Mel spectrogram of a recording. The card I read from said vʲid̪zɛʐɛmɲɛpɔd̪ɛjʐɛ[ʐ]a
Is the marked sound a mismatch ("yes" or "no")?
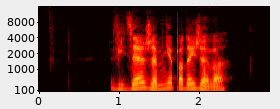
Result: yes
